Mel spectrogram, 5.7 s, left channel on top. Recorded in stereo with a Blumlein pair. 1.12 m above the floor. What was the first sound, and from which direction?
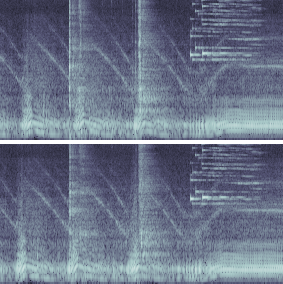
A camera shutter, 40° left.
